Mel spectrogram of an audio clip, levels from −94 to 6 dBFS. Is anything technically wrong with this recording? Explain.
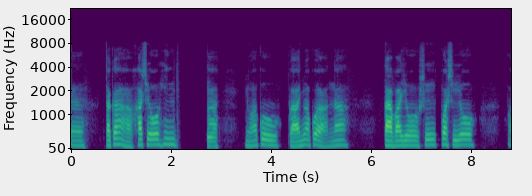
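Yes, two faults stand out in this speech, heard through a call path whose Opus coding keeps content only up to about 8 kHz.

From 2.11 to 2.75 s there is a gap that is likely a long network dropout. When audio stopped arriving, the receiver stretched the last sound into a fading buzz, then left near-silence for roughly half a second. About 0.4 s of speech is gone, and the speech resumes past the missing part. On a waveform, the envelope decays into a flat line. On a spectrogram, smeared harmonics fade into an empty band.

From 2.82 to 4.74 s, just before "kua natávayó xi", a jitter buffer speed-up plays the speech about 9% faster. After the gap, the buffer held roughly 200 ms more than it wanted. To shed that delay, the receiver repeatedly cut out pitch-period-sized pieces, so the speech sounds hurried while its pitch stays the same. 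A spectrogram shows syllables packed closer together with unchanged harmonic spacing. A waveform shows tiny seams where cycles were removed.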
